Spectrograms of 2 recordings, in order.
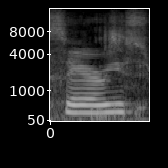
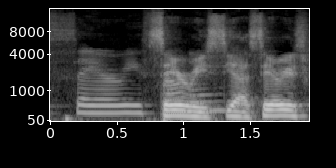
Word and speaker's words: Saoirse: I can never pronounce her name. I think Saoirse Ronan.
